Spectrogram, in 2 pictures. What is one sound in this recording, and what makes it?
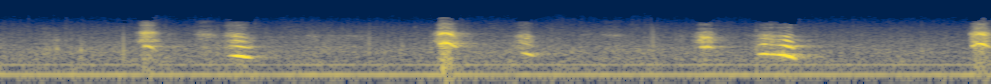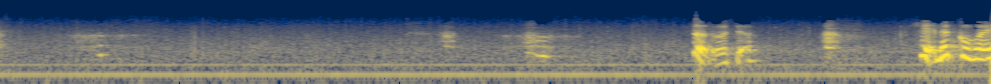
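A middle-aged woman sobs and gasps in short bursts close by.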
